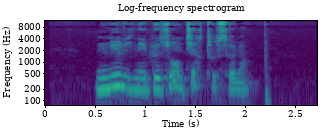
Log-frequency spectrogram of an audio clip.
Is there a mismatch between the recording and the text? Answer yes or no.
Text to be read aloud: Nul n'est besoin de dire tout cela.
yes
